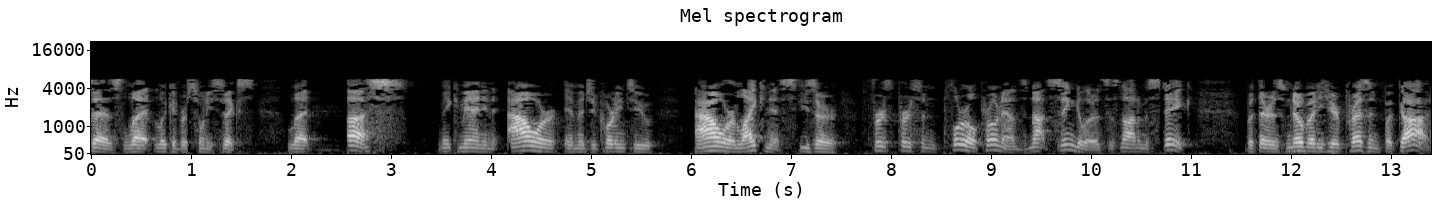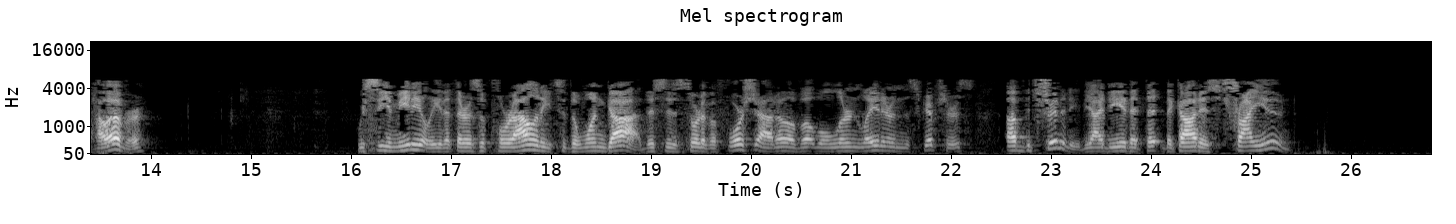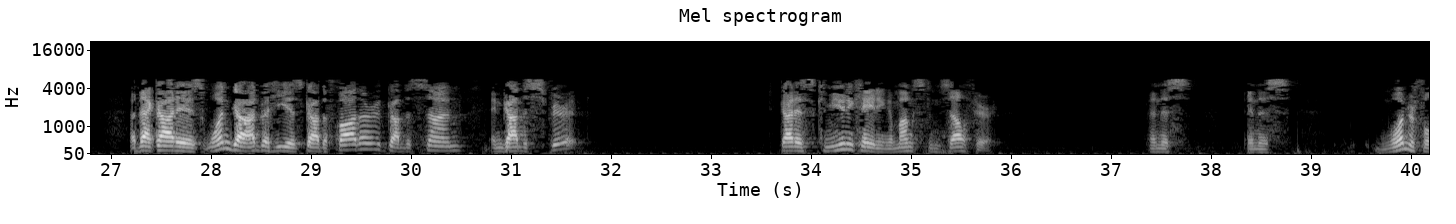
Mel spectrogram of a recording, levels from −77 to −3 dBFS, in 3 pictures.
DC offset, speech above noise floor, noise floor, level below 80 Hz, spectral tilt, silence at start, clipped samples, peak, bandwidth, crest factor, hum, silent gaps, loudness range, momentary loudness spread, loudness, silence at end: under 0.1%; 42 dB; -67 dBFS; -64 dBFS; -7 dB/octave; 0 s; under 0.1%; -2 dBFS; 5.8 kHz; 24 dB; none; none; 9 LU; 17 LU; -24 LUFS; 0 s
